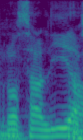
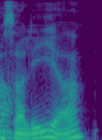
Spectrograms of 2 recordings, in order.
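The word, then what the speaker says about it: Rosalía: Sie, ähm, Rosalia. Rosalia. Bitte Betonung.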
